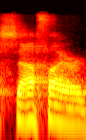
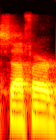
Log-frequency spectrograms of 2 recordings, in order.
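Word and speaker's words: SAFIRE: being done by the sapphire group that's spelled s-a-f-i-r-e the sapphire group who base their research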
